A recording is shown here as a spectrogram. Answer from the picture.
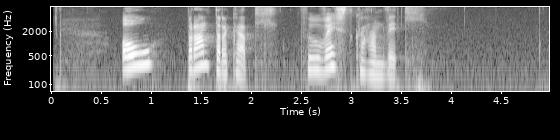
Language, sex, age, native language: Icelandic, female, 18-19, Icelandic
